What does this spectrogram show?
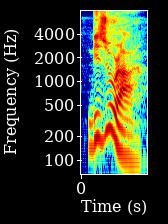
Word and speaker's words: Missouri: senior advisers is from Missouri sometimes I used to have had some difficulty in understanding his English so now here I should pronounce mizura instead of Missouri I hope uh Governor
